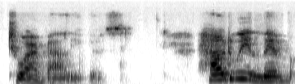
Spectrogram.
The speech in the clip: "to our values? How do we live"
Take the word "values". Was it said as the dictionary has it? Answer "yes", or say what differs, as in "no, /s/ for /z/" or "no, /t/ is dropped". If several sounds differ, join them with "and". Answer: yes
